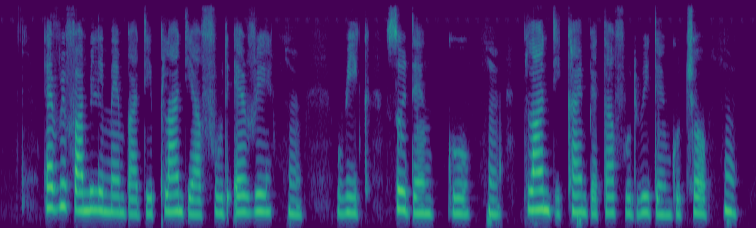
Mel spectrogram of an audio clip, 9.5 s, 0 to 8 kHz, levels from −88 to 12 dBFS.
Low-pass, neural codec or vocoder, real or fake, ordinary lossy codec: 7.2 kHz; none; real; none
